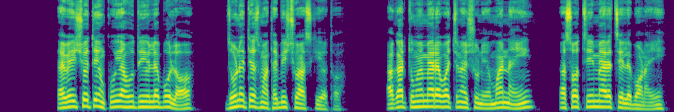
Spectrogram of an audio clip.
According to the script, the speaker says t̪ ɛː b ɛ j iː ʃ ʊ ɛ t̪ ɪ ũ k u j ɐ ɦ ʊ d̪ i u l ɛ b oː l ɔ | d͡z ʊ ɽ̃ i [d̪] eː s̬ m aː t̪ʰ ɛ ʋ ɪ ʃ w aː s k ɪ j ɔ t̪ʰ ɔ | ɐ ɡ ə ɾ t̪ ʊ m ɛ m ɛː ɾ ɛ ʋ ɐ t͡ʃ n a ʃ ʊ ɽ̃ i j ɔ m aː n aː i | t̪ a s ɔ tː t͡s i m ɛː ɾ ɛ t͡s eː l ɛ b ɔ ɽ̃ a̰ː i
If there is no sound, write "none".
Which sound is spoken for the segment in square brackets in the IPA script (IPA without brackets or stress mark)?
t̪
